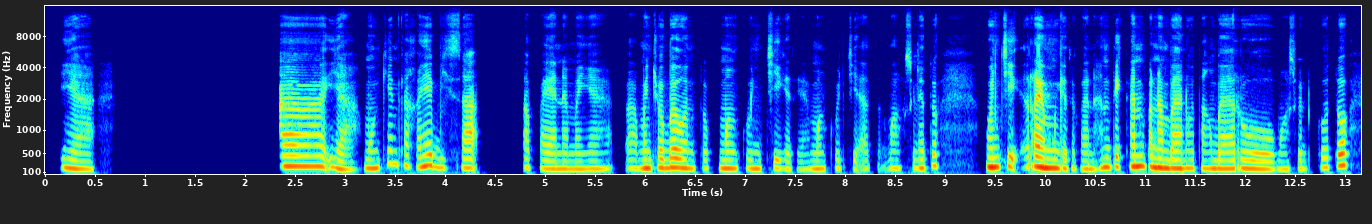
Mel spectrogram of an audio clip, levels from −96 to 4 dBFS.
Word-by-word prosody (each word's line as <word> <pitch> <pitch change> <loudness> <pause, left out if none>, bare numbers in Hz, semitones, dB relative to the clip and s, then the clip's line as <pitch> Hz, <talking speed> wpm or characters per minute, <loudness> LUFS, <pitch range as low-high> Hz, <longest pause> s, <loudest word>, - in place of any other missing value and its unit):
Iya. 175 -4 -2 1.8
Eee, 225 -1 +3
iya, 160 -4 -3
mungkin 190 +10 -3
Kakaknya 230 -1 0
bisa, 195 0 -5 0.5
apa 185 -1 -13
ya 170 - -3
namanya, 170 +1 -6
eee, 180 -1 -10
mencoba 190 +1 +3
untuk 180 -1 -6
mengunci 180 0 -3
gitu 165 -1 -12
ya, - - -15
mengunci 175 +1 -9
ata 175 - -19
maksudnya 185 0 -8
tuh, 240 +2 -8 0.5
ngunci 210 0 +5
rem 200 -4 +8
gitu 180 -1 -7
kan, 170 -1 -6
hentikan 215 +4 +2
penambahan 185 -3 +5
hutang 180 -1 -5
baru. 175 -2 -1
Maksudku 170 +4 -11
tuh, 245 +1 +4
185 Hz, 130 wpm, -23 LUFS, 175-205 Hz, 1.8 s, rem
